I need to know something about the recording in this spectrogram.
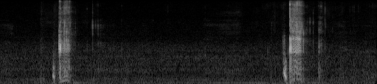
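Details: Adult woman: two sharp explosive sneezes about two seconds apart, each followed by a faint catch of breath, in a quiet room; sneezing.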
